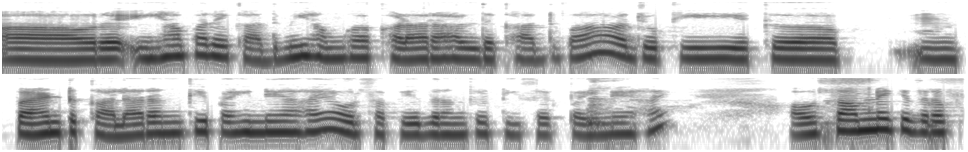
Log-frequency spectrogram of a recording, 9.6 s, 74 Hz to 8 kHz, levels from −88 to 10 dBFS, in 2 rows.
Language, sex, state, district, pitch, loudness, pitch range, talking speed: Bhojpuri, female, Uttar Pradesh, Ghazipur, 210 Hz, -16 LUFS, 200-235 Hz, 200 wpm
